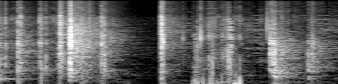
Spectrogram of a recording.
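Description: Baralho cigano (Lenormand) cards being shuffled and drawn by hand: a string of sharp card snaps and clicks, with a couple of dull thumps about a second and a half in.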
